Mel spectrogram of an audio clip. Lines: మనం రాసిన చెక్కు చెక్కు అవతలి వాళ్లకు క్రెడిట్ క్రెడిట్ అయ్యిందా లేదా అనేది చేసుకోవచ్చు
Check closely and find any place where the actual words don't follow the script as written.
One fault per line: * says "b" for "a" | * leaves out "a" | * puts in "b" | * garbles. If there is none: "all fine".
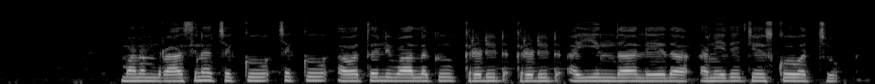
all fine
